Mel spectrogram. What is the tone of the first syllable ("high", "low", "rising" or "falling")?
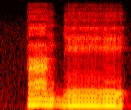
high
